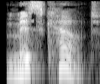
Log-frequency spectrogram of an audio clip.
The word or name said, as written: miscount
